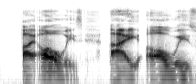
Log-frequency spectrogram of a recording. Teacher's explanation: Your tongue is already high in your mouth for I, so it's super easy to just slip in that J to connect to always. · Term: Y sound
